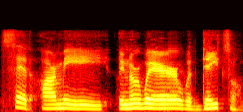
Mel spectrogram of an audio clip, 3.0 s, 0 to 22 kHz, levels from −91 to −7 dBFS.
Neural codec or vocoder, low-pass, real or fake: codec, 16 kHz in and 24 kHz out, 0.6 kbps, FocalCodec, streaming, 2048 codes; 7.2 kHz; fake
